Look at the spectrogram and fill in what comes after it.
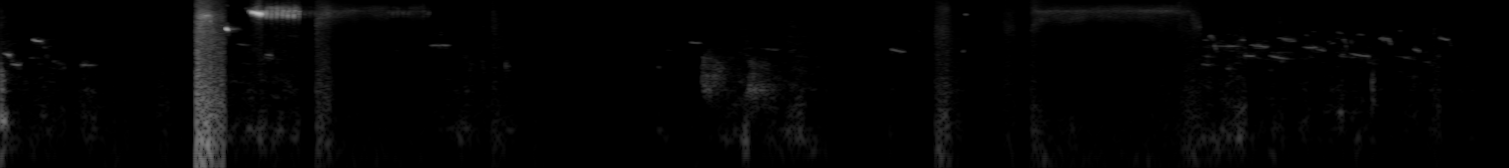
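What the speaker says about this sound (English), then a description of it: "we're listening to a grasshopper sparrow" A thin, high insect-like buzzing song of a grasshopper sparrow, delivered twice with a long pause between, faint against a quiet background, after a sharp click near the start.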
